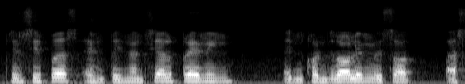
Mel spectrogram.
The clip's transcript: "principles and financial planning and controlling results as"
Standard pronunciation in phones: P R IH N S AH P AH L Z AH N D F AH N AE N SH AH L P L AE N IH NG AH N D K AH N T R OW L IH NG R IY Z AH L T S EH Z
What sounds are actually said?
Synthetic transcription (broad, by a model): P R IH N S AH P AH L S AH N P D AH N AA N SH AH L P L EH N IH NG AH N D K AH N T R OW L IH NG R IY S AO T AA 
